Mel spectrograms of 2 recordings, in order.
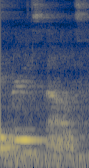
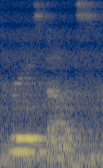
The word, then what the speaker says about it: Roosevelt: the boulevard's name, because I don't say Roosevelt or Roosevelt, I just say Roosevelt. Just Roosevelt Boulevard, Roosevelt, no F sound in between.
